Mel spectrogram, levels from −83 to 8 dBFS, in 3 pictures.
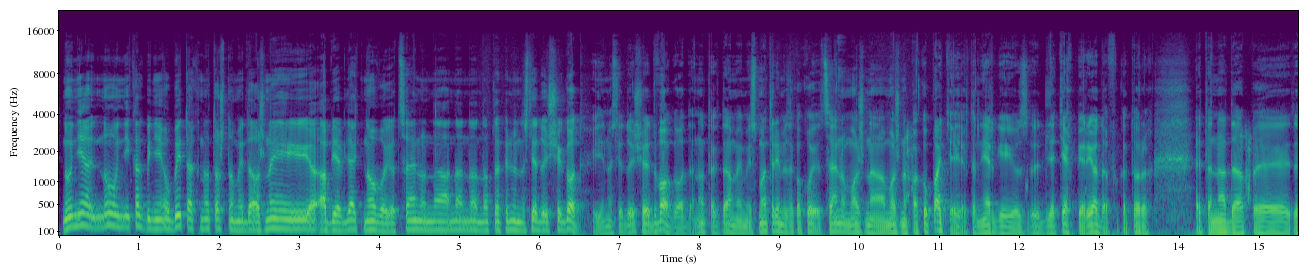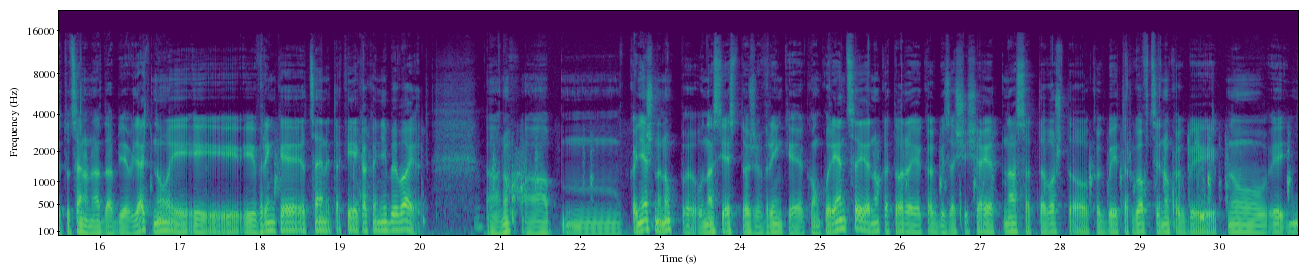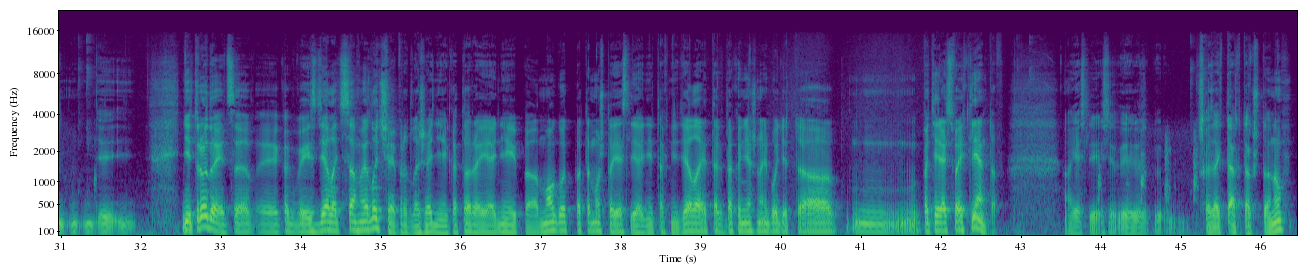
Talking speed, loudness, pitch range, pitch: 160 wpm, -18 LUFS, 85-110 Hz, 95 Hz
